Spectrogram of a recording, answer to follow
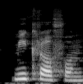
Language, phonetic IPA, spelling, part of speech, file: Polish, [mʲiˈkrɔfɔ̃n], mikrofon, noun, Pl-mikrofon.ogg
